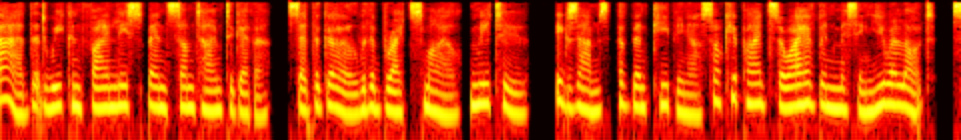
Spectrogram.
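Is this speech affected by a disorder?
No.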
